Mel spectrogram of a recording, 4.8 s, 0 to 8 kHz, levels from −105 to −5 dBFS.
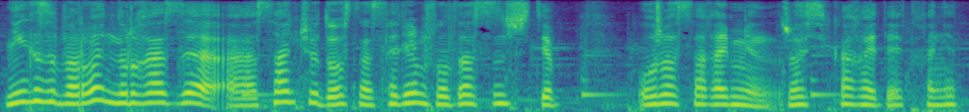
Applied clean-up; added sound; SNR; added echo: none; Dishes, pots, and pans; 19 dB; none.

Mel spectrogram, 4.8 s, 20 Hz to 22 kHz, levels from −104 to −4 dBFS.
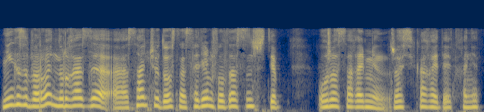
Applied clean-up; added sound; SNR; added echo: neural mask model Resemble Enhance denoiser.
